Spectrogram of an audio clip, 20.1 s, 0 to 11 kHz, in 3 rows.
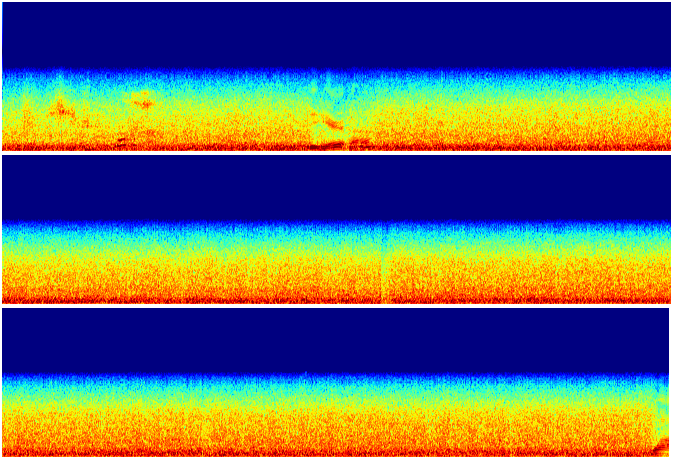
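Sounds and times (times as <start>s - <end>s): waterfall rushing: 0.0s - 20.0s.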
